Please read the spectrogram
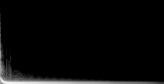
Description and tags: KICK PACK 0303
KICK DRUM BD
